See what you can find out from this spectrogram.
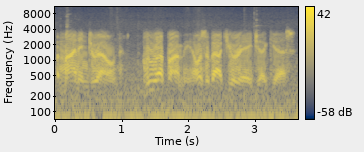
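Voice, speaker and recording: Gruff older ship's engineer played by a male actor: very low voice, folksy and clipped, probing, over noisy ship ambience. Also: big pitch swings, normal speed, sharp tone, full character voice. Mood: low, suspicious. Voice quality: gruff, gravelly.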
